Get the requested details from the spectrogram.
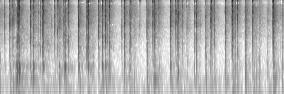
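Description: Long nails scratch and rub the glossy cardstock cover of a thick, solid paperback novel, Owarimonogatari, lying flat. A quick run of dry, bright scraping strokes rises and fades one after another, with almost no low end and no ring after each stroke.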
